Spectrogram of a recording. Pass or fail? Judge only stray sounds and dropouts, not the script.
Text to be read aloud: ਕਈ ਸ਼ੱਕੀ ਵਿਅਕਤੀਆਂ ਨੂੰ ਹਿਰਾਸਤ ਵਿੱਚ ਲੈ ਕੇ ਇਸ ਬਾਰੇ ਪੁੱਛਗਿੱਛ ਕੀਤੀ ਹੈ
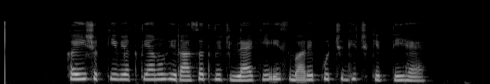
pass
